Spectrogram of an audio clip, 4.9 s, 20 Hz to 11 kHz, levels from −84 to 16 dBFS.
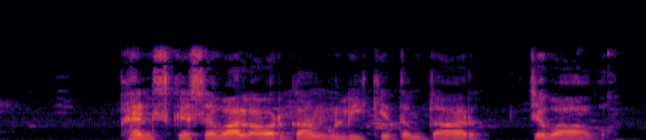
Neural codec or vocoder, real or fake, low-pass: none; real; 7.2 kHz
